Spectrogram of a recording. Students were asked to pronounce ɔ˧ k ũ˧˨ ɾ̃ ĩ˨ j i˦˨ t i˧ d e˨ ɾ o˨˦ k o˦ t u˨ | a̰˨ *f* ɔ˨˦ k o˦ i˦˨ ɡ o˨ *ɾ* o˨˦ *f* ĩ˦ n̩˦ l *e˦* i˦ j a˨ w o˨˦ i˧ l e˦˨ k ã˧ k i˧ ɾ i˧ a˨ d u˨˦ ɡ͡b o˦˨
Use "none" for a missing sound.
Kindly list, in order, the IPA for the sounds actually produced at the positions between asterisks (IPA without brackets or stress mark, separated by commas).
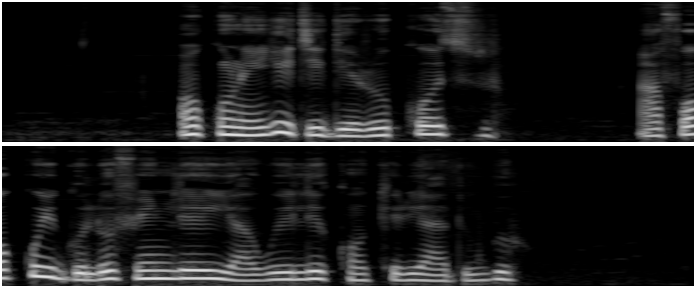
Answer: f, l, f, e˦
